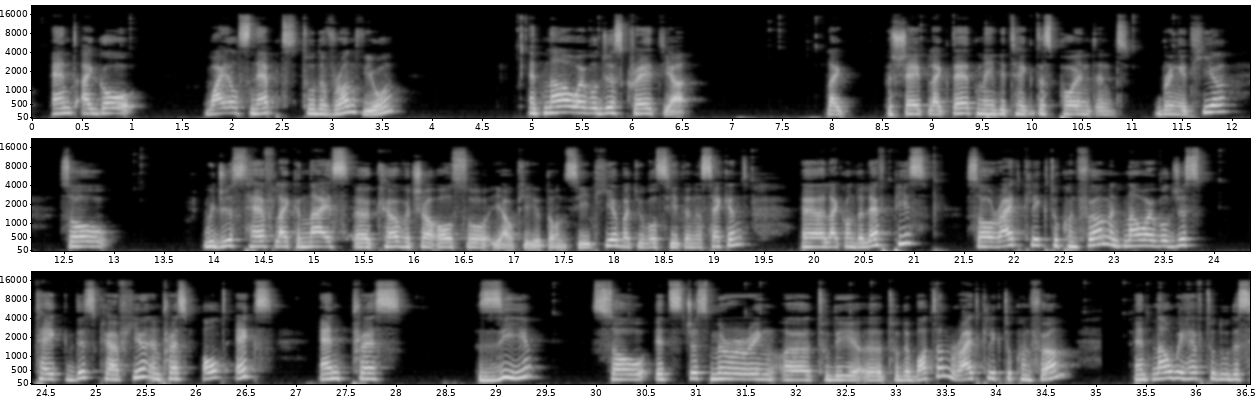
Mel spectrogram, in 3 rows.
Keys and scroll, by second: 8.3 1, 9.4 g, 21.1 2, 27.0 alt+x, 27.3-28.1 typing, 30.9-32.5 typing, 34.0-34.4 typing.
